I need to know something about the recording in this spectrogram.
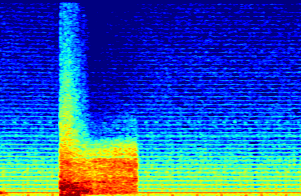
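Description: Steady electrical hum with an evenly spaced set of tones on the aircraft's intercom audio, broken about half a second in by a loud burst of hiss lasting about half a second.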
